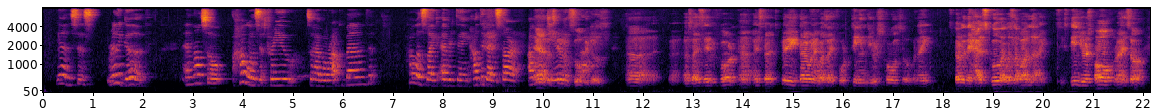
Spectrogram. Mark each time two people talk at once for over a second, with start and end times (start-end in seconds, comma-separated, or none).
9.8-11.2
